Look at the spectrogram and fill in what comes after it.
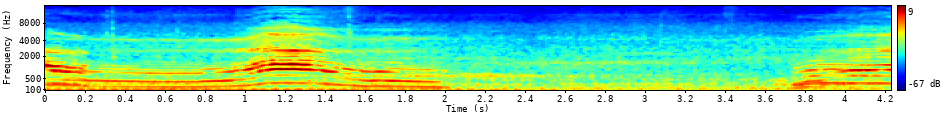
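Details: Fighting village cats: a quieter, rising-and-falling wailing howl, then a pause and another moaning yowl starting, over a low steady hum.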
